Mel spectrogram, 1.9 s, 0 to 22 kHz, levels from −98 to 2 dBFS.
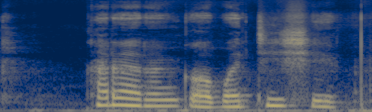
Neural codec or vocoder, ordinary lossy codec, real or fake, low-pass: vocoder, 44.1 kHz, 128 mel bands, Pupu-Vocoder; none; fake; none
